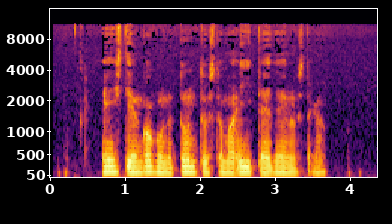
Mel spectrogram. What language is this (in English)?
Estonian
